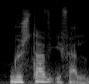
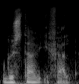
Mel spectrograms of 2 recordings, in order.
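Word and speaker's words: Gustave Eiffel: ايفال في في باريس جوستاف ايفال بنطقها مظبوط كده الجماعه اللي بيتكلموا فرنساوي صح كده جوستاف ايفال طيب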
